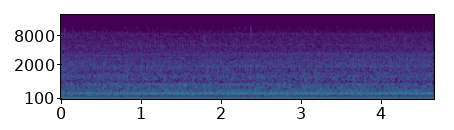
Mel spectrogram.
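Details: 2012 Hyundai ix35, G4KD engine, front-wheel drive, ~130,000 km, warming to fan switch-on: steady, even low hum with no knocks or ticks; idling smoothly, seems to run very well.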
